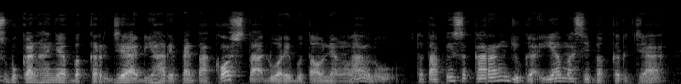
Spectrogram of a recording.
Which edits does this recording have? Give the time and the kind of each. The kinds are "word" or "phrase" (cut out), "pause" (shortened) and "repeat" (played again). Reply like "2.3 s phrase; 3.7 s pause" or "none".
none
